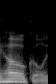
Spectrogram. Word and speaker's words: Hochul: Hochul, say Hochul. You're saying it wrong.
